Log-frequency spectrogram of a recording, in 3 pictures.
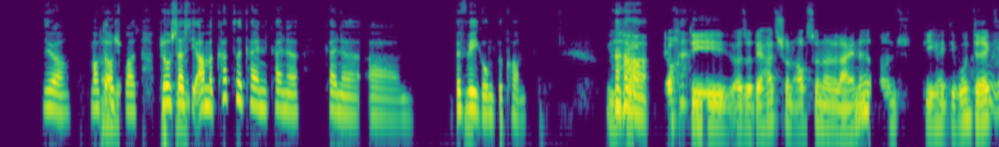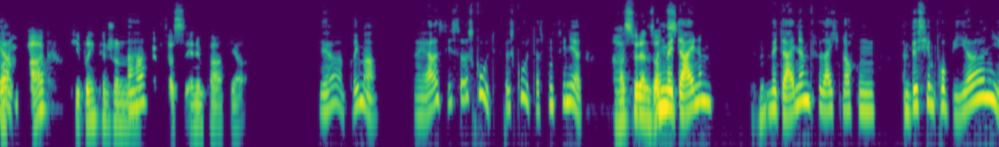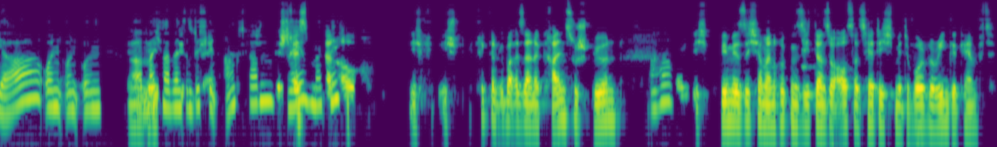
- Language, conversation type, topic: German, unstructured, Wie wirkt sich Sport auf die mentale Gesundheit aus?
- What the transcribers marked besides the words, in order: static; distorted speech; other background noise; giggle; unintelligible speech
